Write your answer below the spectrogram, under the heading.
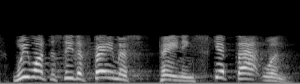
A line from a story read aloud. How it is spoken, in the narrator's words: a voice in the back of the room shouted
